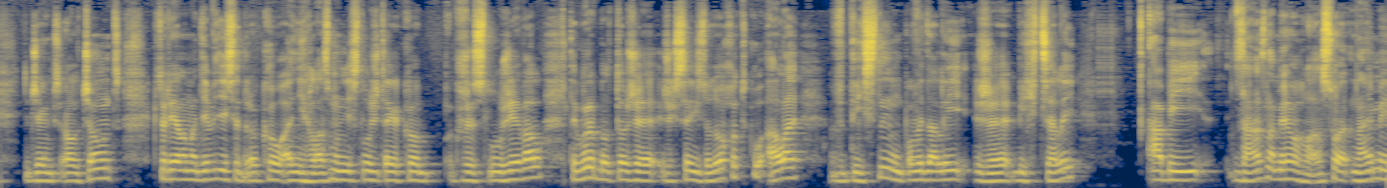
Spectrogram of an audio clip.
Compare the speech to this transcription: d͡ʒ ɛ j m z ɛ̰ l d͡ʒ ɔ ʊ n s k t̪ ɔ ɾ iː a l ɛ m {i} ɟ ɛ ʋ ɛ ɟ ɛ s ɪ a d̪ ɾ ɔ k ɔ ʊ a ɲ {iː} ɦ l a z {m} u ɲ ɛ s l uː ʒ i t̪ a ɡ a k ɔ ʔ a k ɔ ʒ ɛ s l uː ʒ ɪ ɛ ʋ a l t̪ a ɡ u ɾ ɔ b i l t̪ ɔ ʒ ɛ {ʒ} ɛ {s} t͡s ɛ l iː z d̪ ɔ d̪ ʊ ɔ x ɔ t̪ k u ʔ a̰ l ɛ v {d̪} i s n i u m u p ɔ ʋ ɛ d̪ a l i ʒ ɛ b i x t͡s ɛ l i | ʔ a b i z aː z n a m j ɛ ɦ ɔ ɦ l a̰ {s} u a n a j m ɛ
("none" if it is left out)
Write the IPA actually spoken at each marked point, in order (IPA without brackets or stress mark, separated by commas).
a, i, m, ʒ, x, d̪, s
